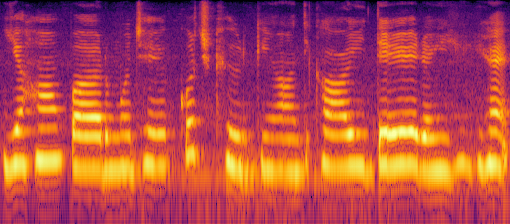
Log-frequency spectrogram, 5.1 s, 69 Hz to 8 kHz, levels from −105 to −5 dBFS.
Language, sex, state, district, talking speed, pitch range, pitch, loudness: Hindi, female, Madhya Pradesh, Katni, 105 wpm, 220-245 Hz, 235 Hz, -15 LUFS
